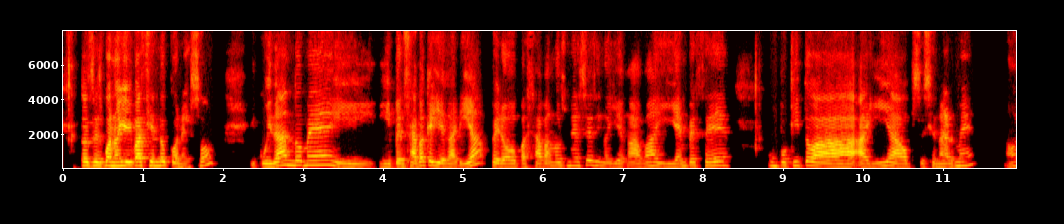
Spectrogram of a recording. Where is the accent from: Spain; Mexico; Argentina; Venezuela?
Spain; Girona, Catalonia; vivo en Girona, en un pueblecito cerca de Girona, soy de Girona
